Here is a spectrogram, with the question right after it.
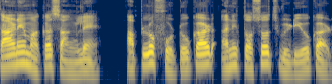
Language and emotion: Goan Konkani, neutral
